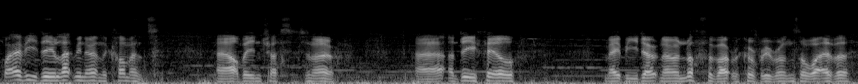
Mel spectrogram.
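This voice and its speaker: A man's voice: fairly high pitch, brisk, fairly bright tone, faint music behind, low-quality recording. A man chatting casually to his viewers while he jogs outdoors. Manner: talking while jogging. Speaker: running vlogger. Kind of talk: casual vlog talk to viewers. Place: outdoors, on a run.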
